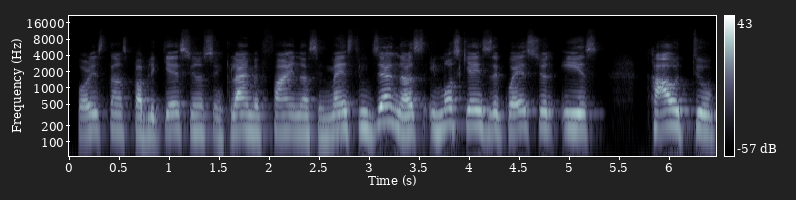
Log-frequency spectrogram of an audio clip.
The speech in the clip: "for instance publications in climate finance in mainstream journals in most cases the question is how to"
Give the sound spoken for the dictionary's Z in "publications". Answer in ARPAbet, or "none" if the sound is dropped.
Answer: S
